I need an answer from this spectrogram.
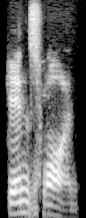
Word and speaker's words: Genswein: Yeah, Manuel, and it's Gen. Gen. Swei. Swin. Genswein. Again, Swine, yeah.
